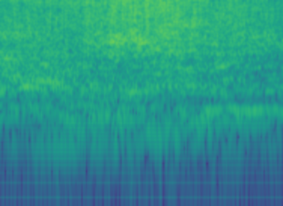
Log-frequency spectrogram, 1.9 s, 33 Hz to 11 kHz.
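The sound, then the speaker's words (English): A Formula 1 race car engine roars loudly at a Grand Prix, a dense, continuous high-pitched whine that holds steady for the whole couple of seconds with no voices. “Like, the cars kind of sound like if you were to put, like, a plane engine, like, right next to your ears.”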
